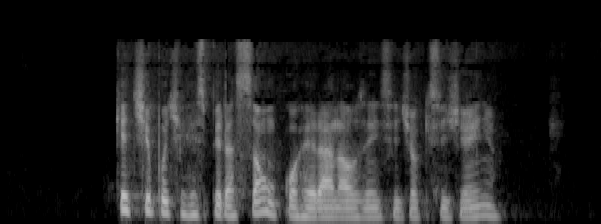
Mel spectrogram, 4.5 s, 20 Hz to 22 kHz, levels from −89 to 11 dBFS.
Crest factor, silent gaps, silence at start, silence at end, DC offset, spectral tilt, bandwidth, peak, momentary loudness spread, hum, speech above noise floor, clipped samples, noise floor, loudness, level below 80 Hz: 20 dB; none; 0.85 s; 0.75 s; under 0.1%; -4.5 dB/octave; 11.5 kHz; -10 dBFS; 10 LU; none; 53 dB; under 0.1%; -80 dBFS; -27 LUFS; -72 dBFS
